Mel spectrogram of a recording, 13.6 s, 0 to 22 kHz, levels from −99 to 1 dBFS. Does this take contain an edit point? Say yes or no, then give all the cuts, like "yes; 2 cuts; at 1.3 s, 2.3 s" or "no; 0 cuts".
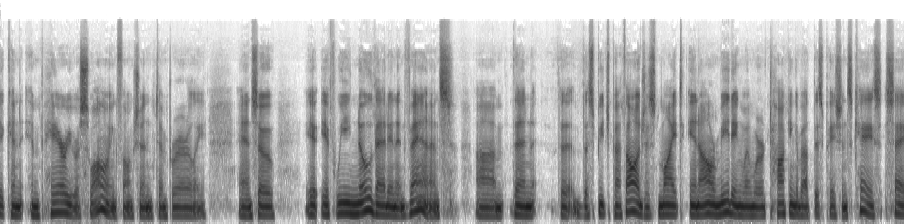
no; 0 cuts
